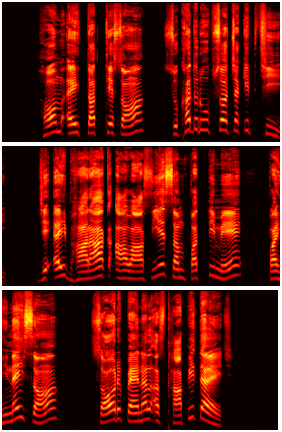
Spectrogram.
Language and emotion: Maithili, surprised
